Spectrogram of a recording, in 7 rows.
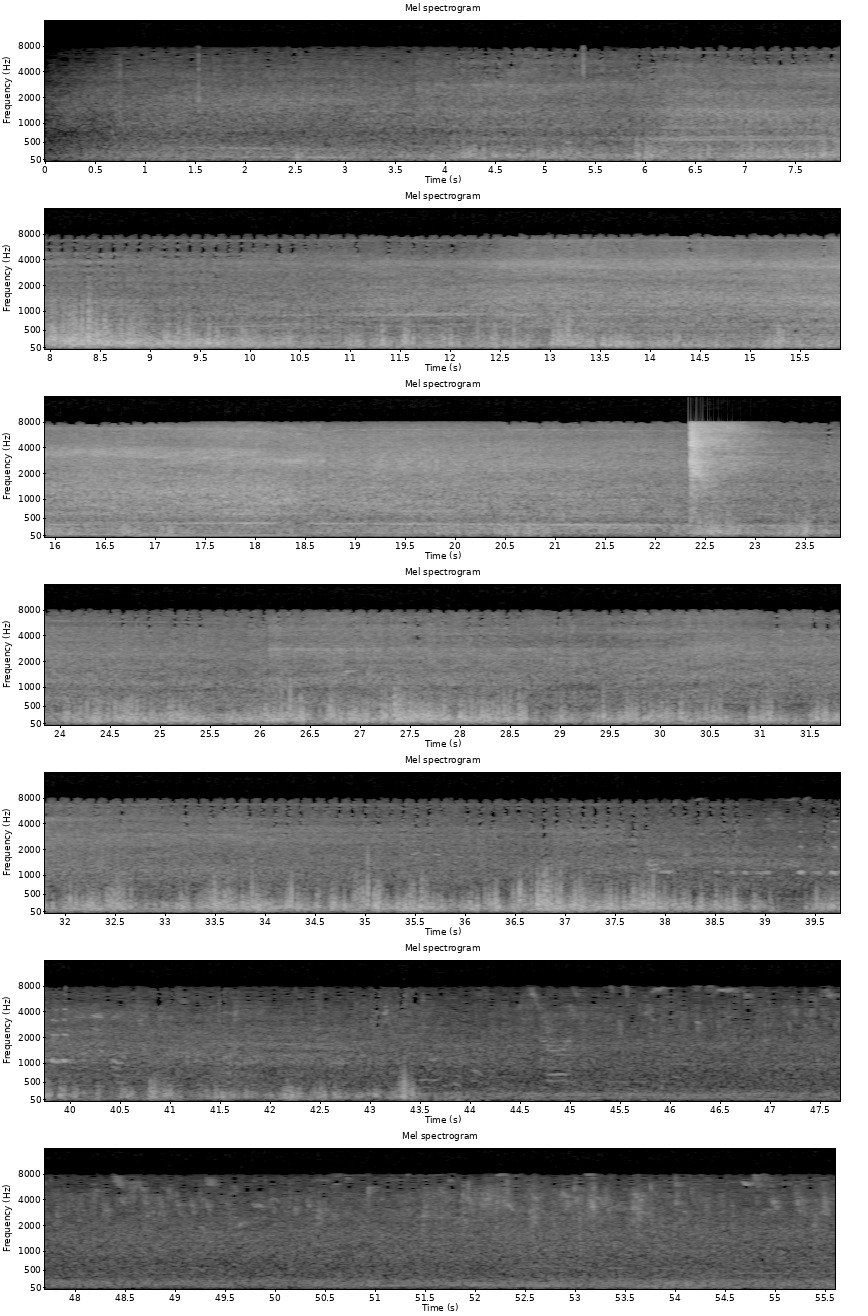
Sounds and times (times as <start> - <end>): Outside, urban or manmade: 0.0 - 55.6.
